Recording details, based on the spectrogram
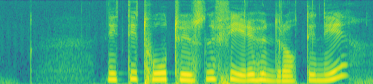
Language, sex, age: Norwegian, female, 37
